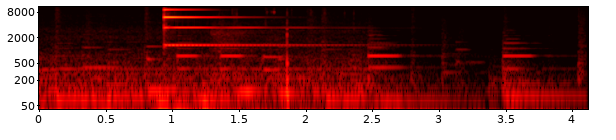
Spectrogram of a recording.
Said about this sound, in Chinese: 请小朋友们在听到“叮”的一声时，说出你的台词。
